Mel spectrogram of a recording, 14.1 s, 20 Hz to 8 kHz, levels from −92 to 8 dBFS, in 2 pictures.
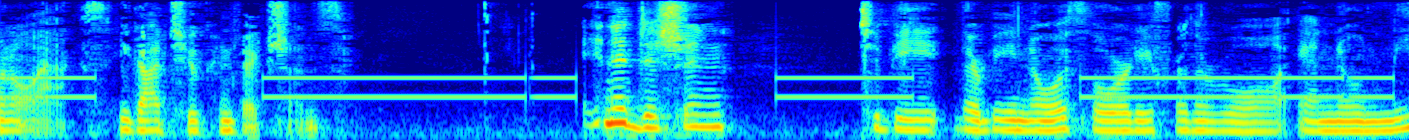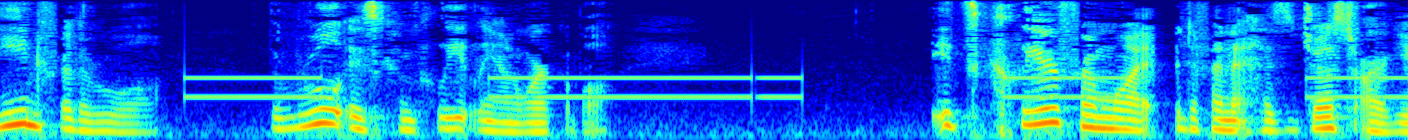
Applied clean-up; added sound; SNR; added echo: none; Telephone; 17 dB; none.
